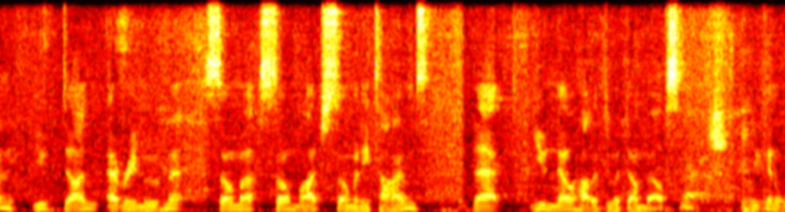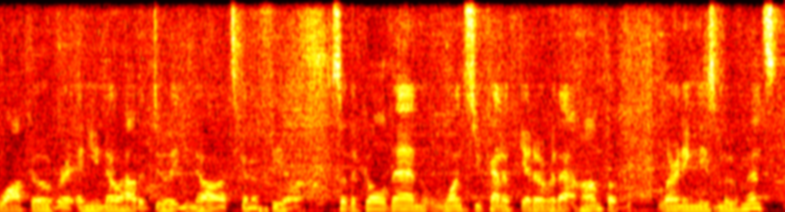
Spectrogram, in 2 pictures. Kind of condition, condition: setting, busy venue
